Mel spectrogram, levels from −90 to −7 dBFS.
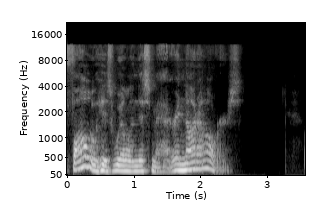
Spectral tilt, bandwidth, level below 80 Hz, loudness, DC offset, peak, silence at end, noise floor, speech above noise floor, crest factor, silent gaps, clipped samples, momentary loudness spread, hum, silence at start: -7 dB/octave; 12.5 kHz; -68 dBFS; -23 LUFS; under 0.1%; -10 dBFS; 1 s; -84 dBFS; 61 dB; 14 dB; none; under 0.1%; 15 LU; none; 0 s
